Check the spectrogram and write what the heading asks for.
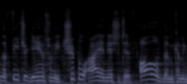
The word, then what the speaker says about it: ID@Xbox: partnering with called the Ayayay Initiative. Yeah, I'm pretty sure it's pronounced Triple I. You know, like AAA, but with I for indie.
